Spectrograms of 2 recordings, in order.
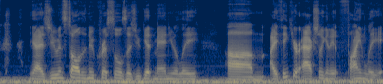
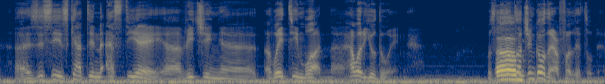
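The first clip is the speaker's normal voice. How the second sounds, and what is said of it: Hilariously bad French accent. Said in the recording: “in her hilariously bad French accent”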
